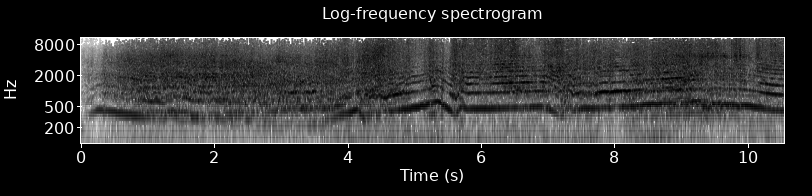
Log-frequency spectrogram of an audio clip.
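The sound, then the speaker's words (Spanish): High-pitched Formula 1 engines scream continuously, pitch rising and dipping as cars accelerate and shift gears, loud and close for the whole stretch with no voices. “Y comienza así la Fórmula 1”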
